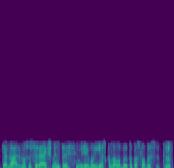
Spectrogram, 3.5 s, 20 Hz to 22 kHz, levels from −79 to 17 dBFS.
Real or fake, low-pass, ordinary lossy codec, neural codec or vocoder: fake; 3.6 kHz; MP3, 32 kbps; vocoder, 22.05 kHz, 80 mel bands, HiFi-GAN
